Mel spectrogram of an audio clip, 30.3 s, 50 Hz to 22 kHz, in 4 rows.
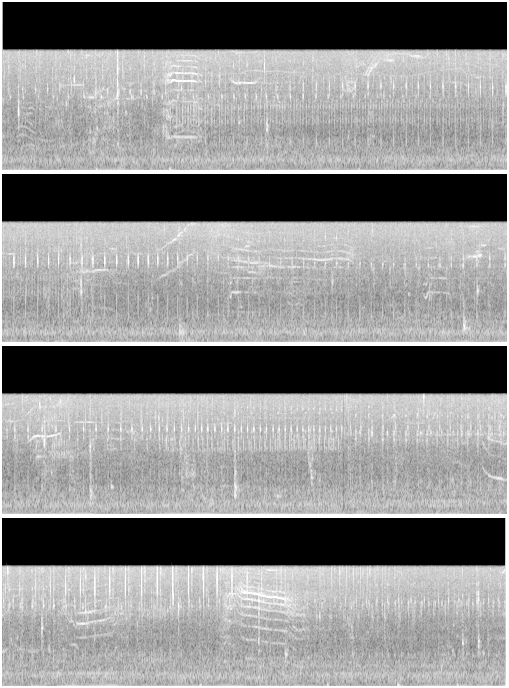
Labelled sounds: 0.3	0.6	killer whale, southern Alaska resident, 0.60 to 2.7 kHz
1.2	1.8	killer whale, southern Alaska resident, 0.60 to 3.5 kHz
2.4	3.0	killer whale, southern Alaska resident, 0.51 to 7.4 kHz
8.6	9.4	killer whale, southern Alaska resident, 1.2 to 3.0 kHz
10.9	12.9	killer whale, southern Alaska resident, 0.92 to 5.2 kHz
13.9	14.5	killer whale, southern Alaska resident, 0.74 to 3.9 kHz
15.5	17.2	killer whale, southern Alaska resident, 0.69 to 8.0 kHz
17.7	18.6	killer whale, southern Alaska resident, 0.60 to 8.0 kHz
22.3	22.8	killer whale, southern Alaska resident, 0.60 to 3.2 kHz
23.7	24.6	killer whale, southern Alaska resident, 0.88 to 5.9 kHz
25.9	27.4	killer whale, southern Alaska resident, 0.83 to 8.0 kHz

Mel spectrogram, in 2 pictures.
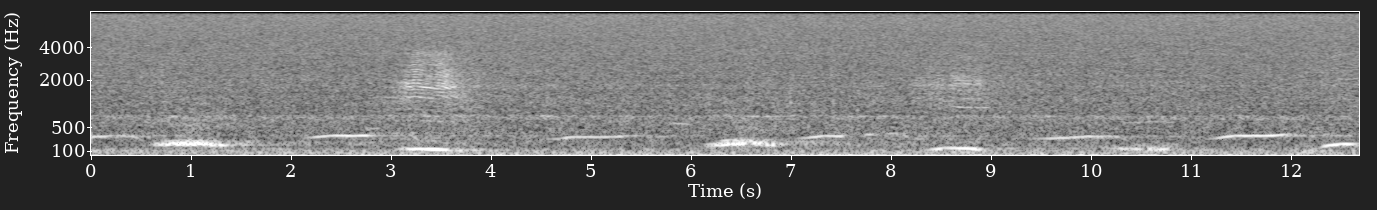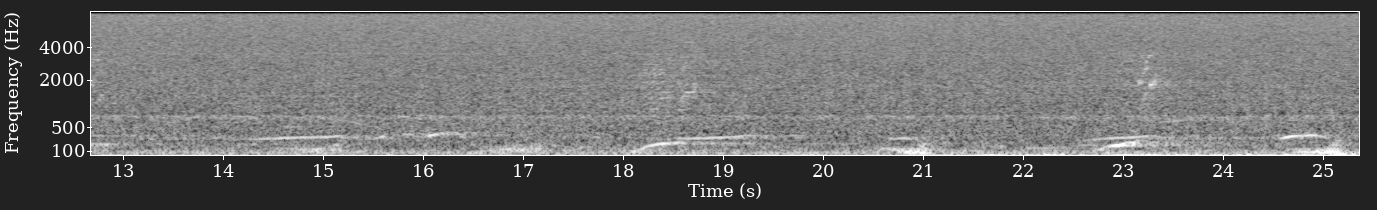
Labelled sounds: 3.1	3.3	humpback whale, 1.6 to 2.0 kHz

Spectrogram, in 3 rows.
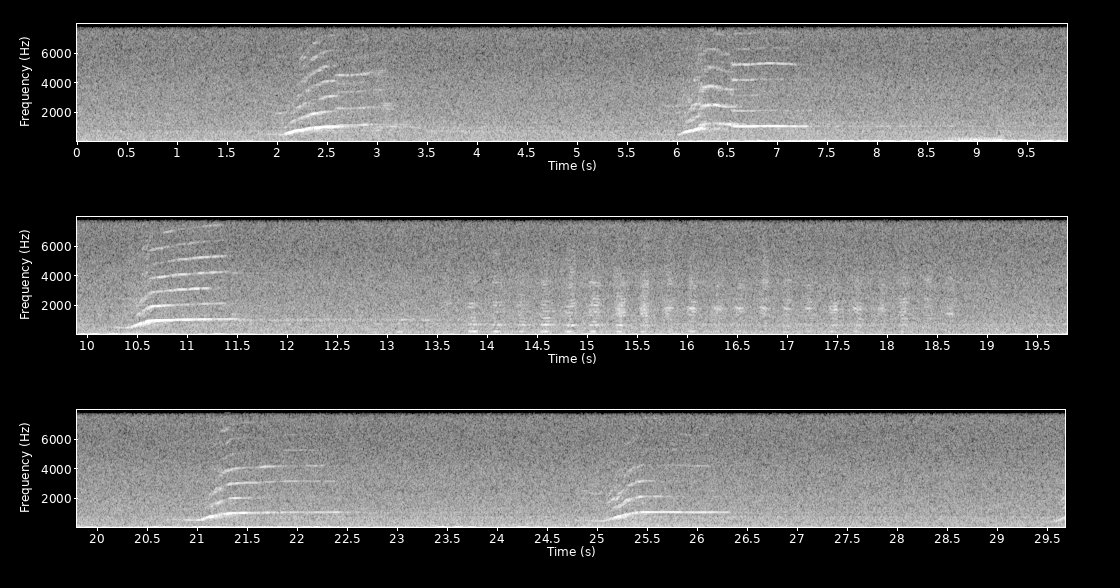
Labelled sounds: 2.1	3.1	humpback whale, 0.80 to 6.2 kHz
6.1	8.2	humpback whale, 0.80 to 6.3 kHz
10.5	12.3	humpback whale, 0.80 to 6.4 kHz
21.1	22.5	humpback whale, 0.80 to 6.2 kHz
25.2	26.2	humpback whale, 0.80 to 4.3 kHz

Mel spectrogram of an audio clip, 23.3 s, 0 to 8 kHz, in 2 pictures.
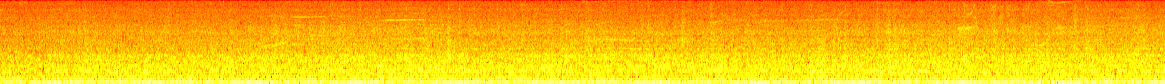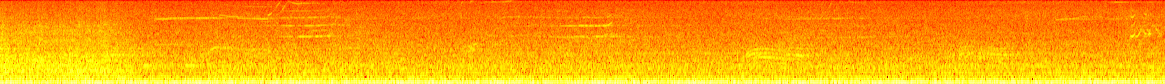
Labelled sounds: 2.8	3.3	killer whale, southern resident, 3.5 to 5.1 kHz
17.2	17.9	killer whale, southern resident, 1.9 to 4.8 kHz
22.8	23.2	killer whale, southern resident, 2.2 to 5.6 kHz

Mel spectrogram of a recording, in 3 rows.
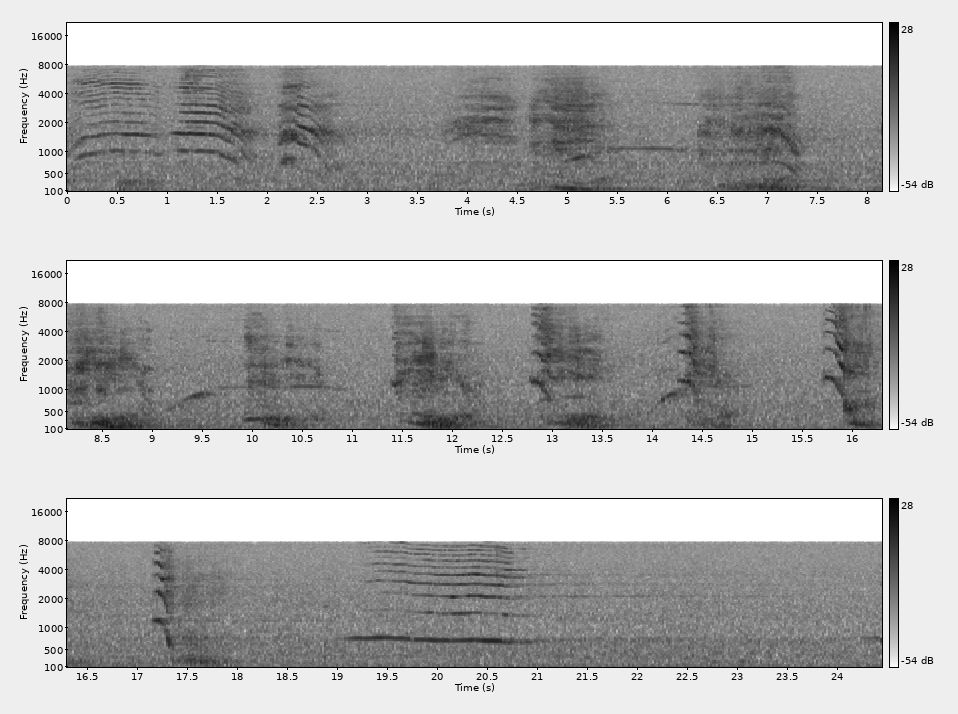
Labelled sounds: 0.0	2.7	humpback whale, 0.80 to 7.7 kHz
3.8	6.4	humpback whale, 0.80 to 5.9 kHz
6.9	7.2	humpback whale, 1.5 to 1.8 kHz
8.1	9.7	humpback whale, 0.80 to 2.4 kHz
10.0	10.8	humpback whale, 1.1 to 2.2 kHz
11.4	11.9	humpback whale, 1.4 to 4.0 kHz
12.8	13.5	humpback whale, 0.80 to 7.2 kHz
14.1	14.7	humpback whale, 0.80 to 7.6 kHz
15.7	16.2	humpback whale, 0.83 to 3.3 kHz
17.1	17.4	humpback whale, 0.80 to 3.6 kHz
19.1	21.6	humpback whale, 0.80 to 8.0 kHz

